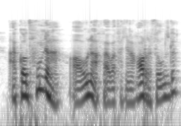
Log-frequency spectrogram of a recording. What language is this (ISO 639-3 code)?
cym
